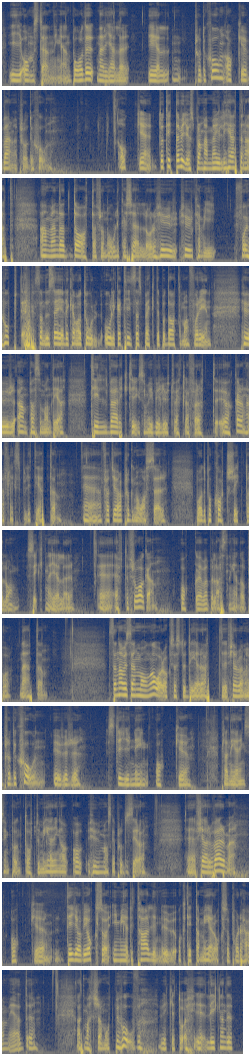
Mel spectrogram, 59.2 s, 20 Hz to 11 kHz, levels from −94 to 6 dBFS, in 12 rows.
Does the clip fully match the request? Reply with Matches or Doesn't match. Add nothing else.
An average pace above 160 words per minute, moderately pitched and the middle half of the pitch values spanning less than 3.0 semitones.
Doesn't match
